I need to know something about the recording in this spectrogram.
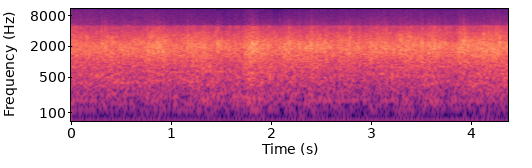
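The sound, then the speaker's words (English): Sustained applause from a large crowd inside an armory, carried on a WOOD-TV broadcast, a dense, steady wash of clapping that holds at a fairly loud level for several seconds with no voices standing out. “Stay tuned to WOOD-TV for more forthcoming bulletins in regard to their way into this armory, and they are contributing mightily to the applause.”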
